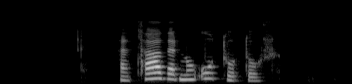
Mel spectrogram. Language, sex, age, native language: Icelandic, female, 50-59, Icelandic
